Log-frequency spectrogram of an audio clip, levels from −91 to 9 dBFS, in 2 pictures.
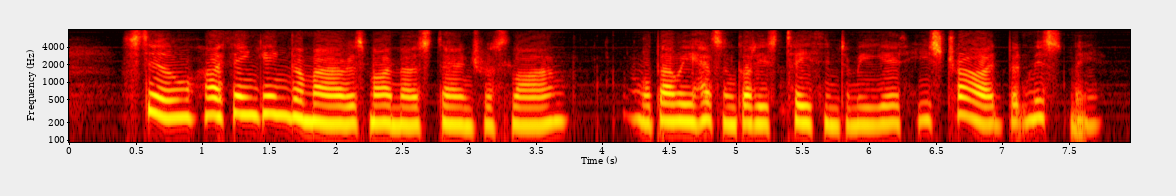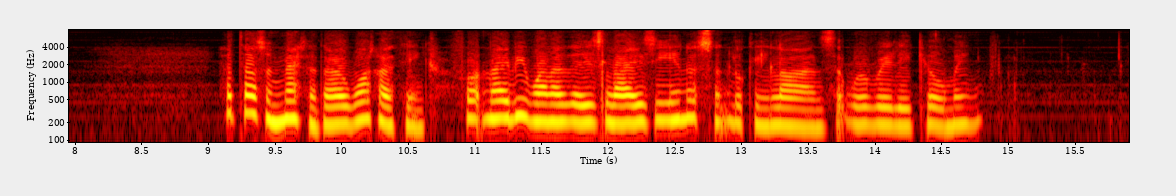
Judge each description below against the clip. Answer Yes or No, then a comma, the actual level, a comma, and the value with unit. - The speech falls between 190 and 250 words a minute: No, average, 175 wpm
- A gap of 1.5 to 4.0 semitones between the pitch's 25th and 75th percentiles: Yes, average, 3.0 semitones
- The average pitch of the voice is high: Yes, high, 200 Hz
